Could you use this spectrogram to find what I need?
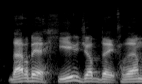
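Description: It is spoken in a put-on Australian accent. "I'm going to read these next responses in a faux Australian accent"

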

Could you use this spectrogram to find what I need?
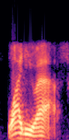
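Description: It sounds wary, as if dreading the talk.

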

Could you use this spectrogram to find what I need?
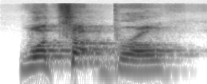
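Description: It is said aggressively, like an angry answer.

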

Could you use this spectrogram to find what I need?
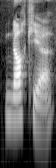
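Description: It is said in a non-American accent. "I say Nokia"

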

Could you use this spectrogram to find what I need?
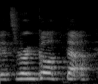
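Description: It is said in an Italian-American accent.

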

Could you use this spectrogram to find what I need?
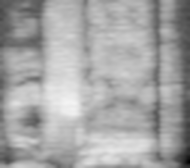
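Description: It is said in a harsh, angry tone. It is a real insult. "they're really angry"

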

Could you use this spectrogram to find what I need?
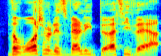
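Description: It is read in a put-on Scottish accent.

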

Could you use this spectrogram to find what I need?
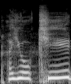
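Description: It is asked pressingly, with heavy, probing concern. The speaker is pushing for an answer and offering help. The speaker calls it wrong. "But it's not like, macam"

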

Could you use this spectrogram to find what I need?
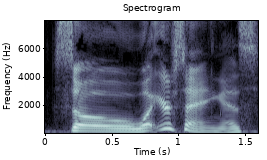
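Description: It sounds condescending, full of disbelief. The speaker thinks the other person's point is stupid. "You're always like this"

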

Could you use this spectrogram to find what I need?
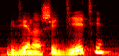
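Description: The voice rises sharply within the question. The question is repeated back before answering.

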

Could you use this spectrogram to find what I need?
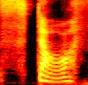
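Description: It is said in received pronunciation. "the man says staff, which is, I guess, received pronunciation"

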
